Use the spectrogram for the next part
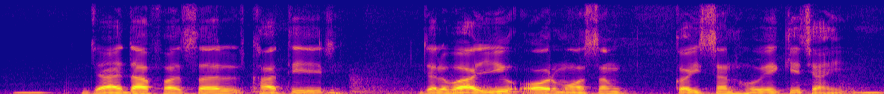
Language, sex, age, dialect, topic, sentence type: Bhojpuri, male, 18-24, Western, agriculture, question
